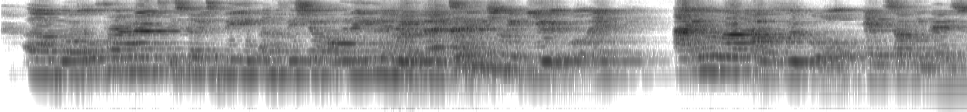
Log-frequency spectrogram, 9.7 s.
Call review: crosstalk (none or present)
present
